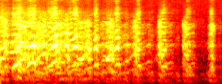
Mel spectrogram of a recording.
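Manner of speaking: soaring high laugh; big high laugh. Real, not acted. Father cracking up at his own impression, high laugh. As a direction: let out a long squealing laugh.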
